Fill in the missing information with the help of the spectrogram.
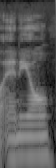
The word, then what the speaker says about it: Aniol: But you A-N-I-O-L, Eniol.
